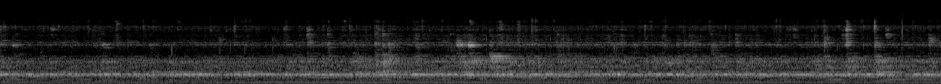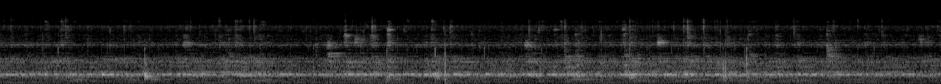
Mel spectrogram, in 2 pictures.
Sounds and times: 0.0s rain on church lightning rod 18.8s

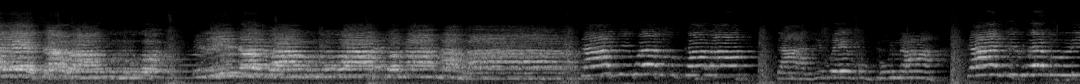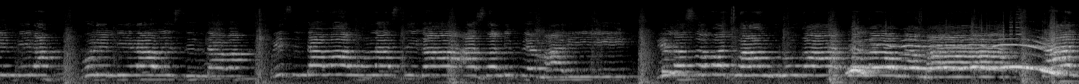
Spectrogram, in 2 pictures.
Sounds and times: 0.0s thank-you song 21.5s

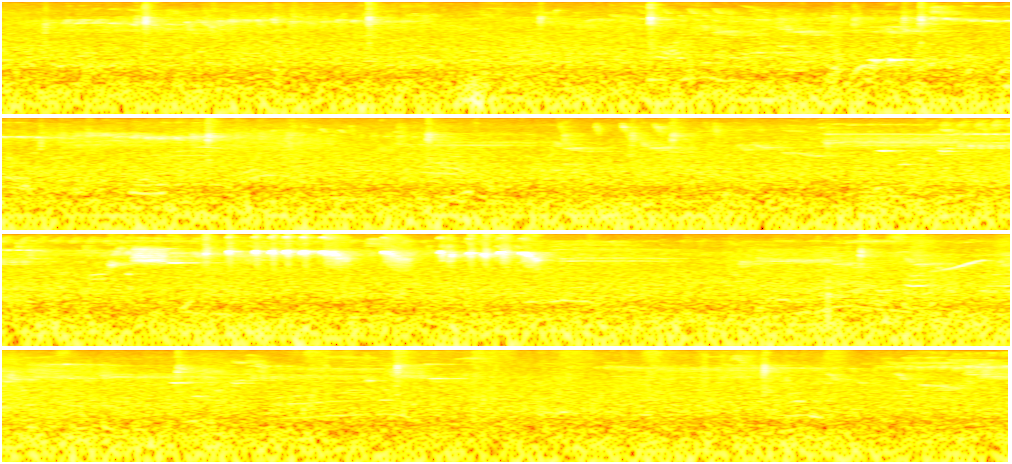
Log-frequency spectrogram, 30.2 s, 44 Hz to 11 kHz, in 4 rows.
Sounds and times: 0.0s red-winged blackbirds 30.2s
0.0s warblers 30.2s

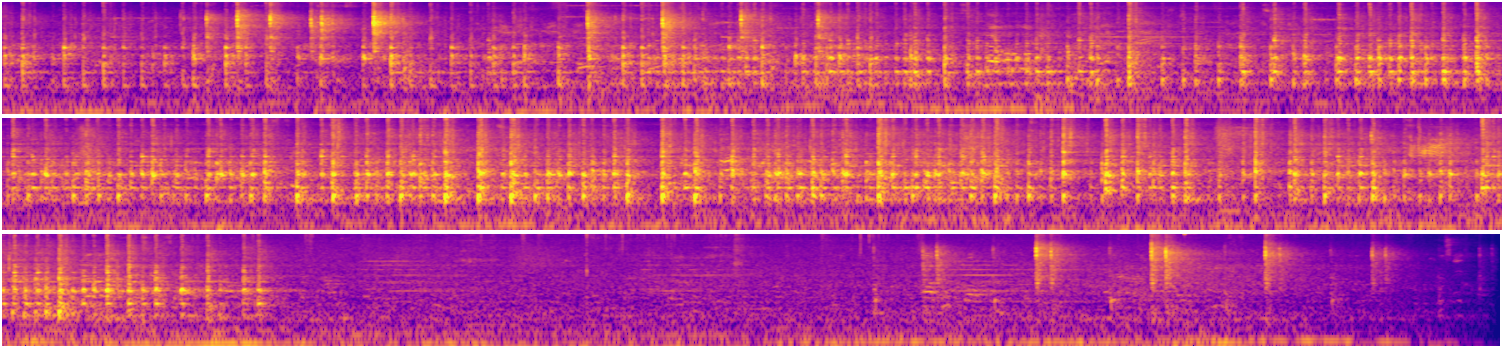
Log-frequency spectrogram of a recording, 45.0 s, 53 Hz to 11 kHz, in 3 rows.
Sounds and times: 0.0s guys drumming on a metal boxes/seats/benches 33.0s
39.1s guys drumming on a metal boxes/seats/benches 44.0s

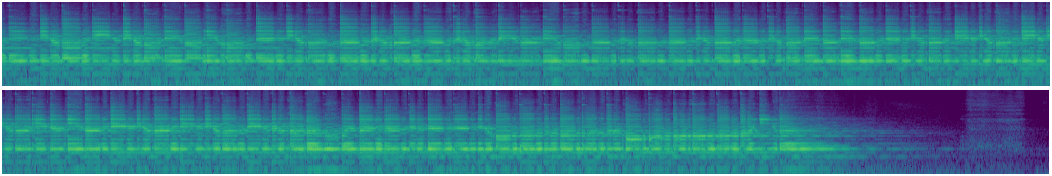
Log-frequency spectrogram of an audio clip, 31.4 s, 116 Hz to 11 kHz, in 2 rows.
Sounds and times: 0.0s Jew's Harp in a church 30.2s

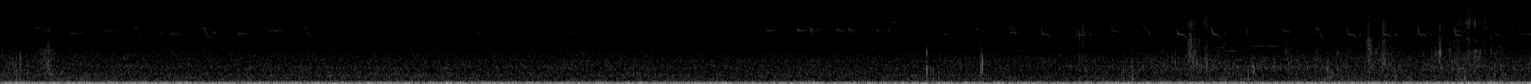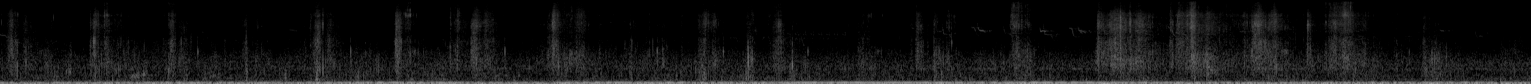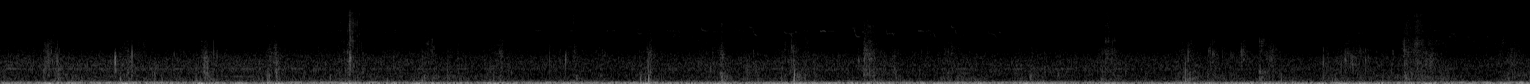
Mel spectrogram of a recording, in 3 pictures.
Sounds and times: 10.8s slow walk 45.9s

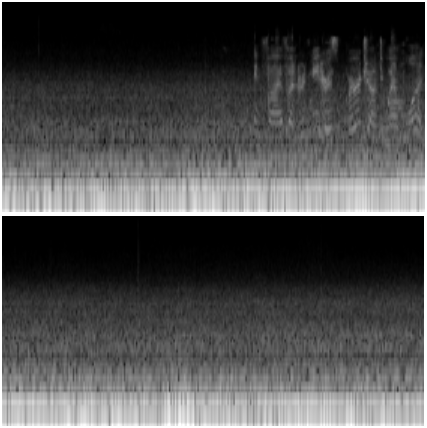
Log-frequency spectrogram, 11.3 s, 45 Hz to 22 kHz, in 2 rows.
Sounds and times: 0.0s drive through the Sydney Harbour Tunnel 11.2s

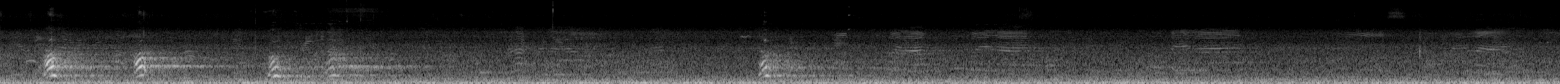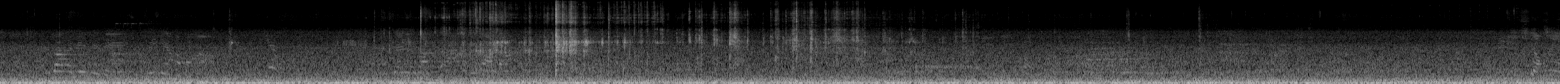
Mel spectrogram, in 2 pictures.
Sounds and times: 0.0s Traffic Sound 31.2s
0.4s Dogs barking 4.3s
7.6s Dogs barking 8.4s

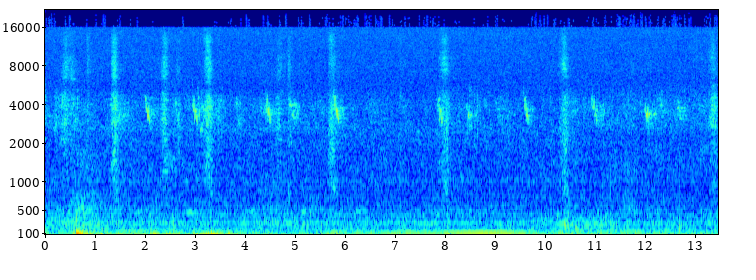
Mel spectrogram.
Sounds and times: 0.0s working noise from a nearby barn yard 13.4s

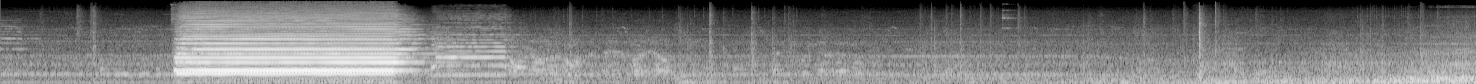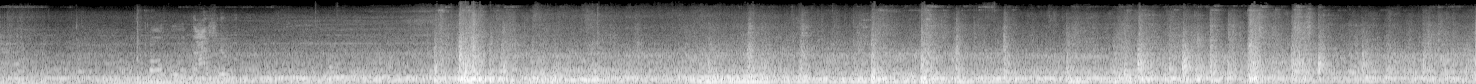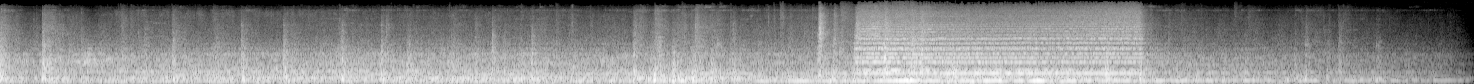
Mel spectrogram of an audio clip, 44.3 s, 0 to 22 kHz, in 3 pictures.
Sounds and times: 0.0s Rail winds 44.2s

